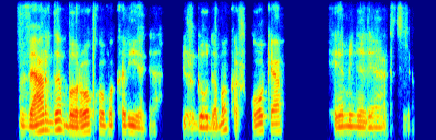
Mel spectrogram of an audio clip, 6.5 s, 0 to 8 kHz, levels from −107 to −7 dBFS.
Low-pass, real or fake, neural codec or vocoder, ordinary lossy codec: 7.2 kHz; fake; codec, 16 kHz, 8 kbps, FreqCodec, larger model; Opus, 16 kbps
